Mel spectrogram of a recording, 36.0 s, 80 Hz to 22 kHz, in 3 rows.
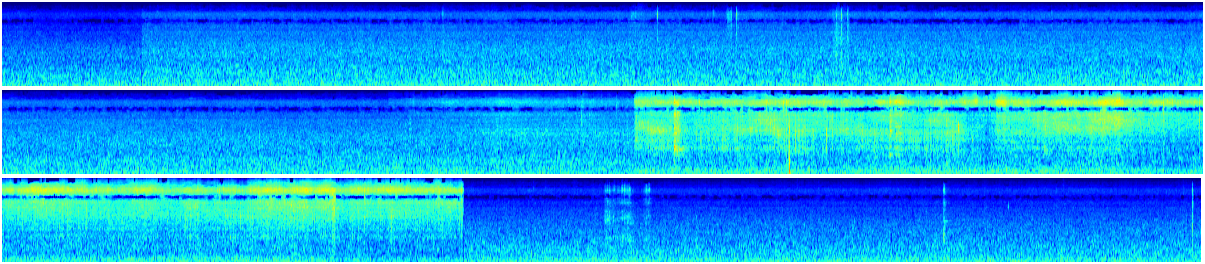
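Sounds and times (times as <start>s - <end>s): faint steady hiss: 0.0s - 36.0s
food frying sizzle: 15.9s - 28.7s.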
